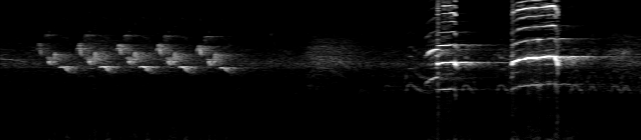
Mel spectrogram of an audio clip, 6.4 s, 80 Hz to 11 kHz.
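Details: Bald eagle pair at a treetop nest in The Hamlet, northeast Florida, greeting and mating in the early morning of 15 December 2019: a fast high piping chatter, then two loud shrill squealing calls.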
